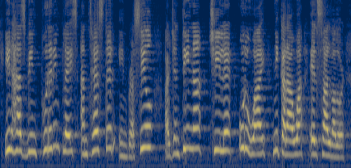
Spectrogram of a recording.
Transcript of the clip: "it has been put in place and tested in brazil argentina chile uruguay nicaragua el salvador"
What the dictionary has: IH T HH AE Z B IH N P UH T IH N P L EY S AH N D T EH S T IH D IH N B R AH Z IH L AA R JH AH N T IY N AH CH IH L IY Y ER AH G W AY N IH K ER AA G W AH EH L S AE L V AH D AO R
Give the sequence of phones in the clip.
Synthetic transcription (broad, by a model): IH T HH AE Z B IH N P UH T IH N P L EY S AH N T EH S T IH D IH N B R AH S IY L AA R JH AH N T IY N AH CH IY L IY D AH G W AY N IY K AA AA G W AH EH L S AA L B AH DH AO R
